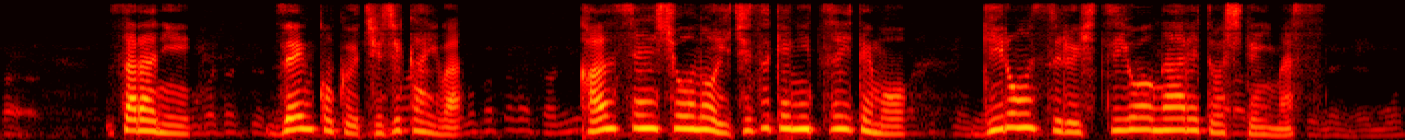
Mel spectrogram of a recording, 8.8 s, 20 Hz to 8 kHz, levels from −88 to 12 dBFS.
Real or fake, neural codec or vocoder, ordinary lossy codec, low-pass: fake; codec, 44.1 kHz, 7.8 kbps, DAC; none; 7.2 kHz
